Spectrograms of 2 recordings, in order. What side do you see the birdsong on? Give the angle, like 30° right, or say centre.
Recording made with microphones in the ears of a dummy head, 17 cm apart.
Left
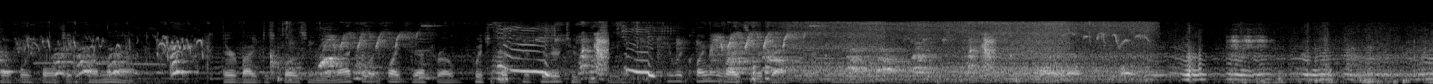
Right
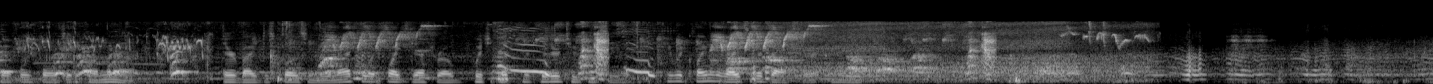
50° right.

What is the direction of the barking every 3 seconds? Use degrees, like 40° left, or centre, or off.
30° right, 10° right, 20° left, 30° left, 30° left.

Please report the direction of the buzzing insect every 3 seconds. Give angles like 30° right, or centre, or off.
40° right, 30° right, 10° right, 20° left, 40° left.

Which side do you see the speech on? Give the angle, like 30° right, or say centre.
40° right.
